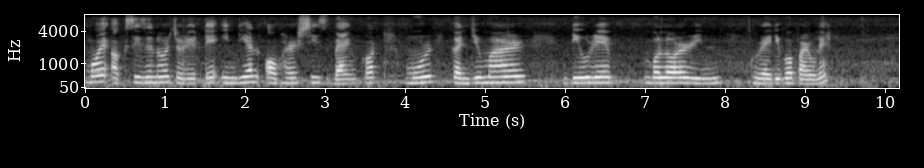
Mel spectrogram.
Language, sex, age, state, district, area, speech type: Assamese, female, 30-45, Assam, Jorhat, urban, read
